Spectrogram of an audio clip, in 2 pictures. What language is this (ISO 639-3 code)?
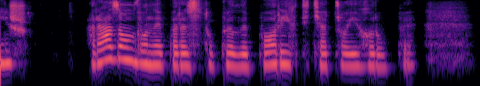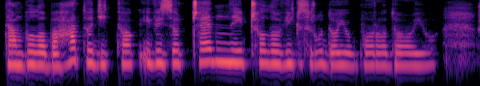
ukr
